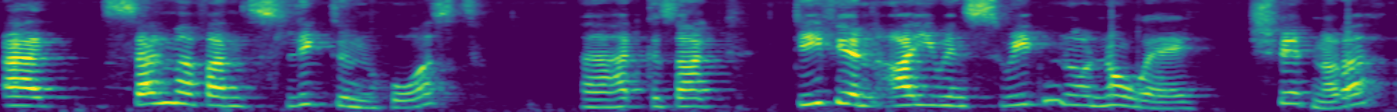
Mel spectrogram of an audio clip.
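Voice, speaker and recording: Woman, fairly high voice, stream host, reads chat aloud, short greetings, casual. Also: animated, a little slow, fairly bright tone. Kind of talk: casual chat, reading viewer comments.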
